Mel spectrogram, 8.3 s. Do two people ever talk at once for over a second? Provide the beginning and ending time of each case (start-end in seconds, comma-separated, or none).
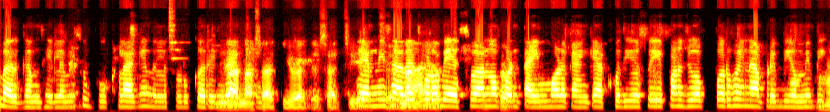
3.5-5.1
